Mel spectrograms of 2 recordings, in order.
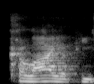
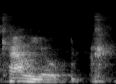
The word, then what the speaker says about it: Calliope: And other things in Louisiana, like Calliope Street. In New Orleans, it's pronounced Calliope. She lives off Calliope Street. Like everybody else would say Calliope, right? Calliope.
